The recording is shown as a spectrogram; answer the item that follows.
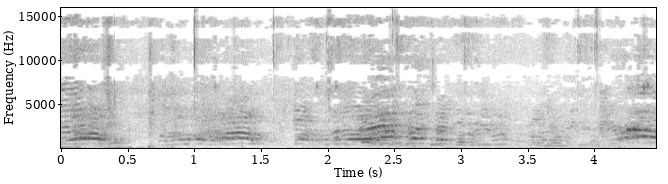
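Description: Children's voices, chattering and calling out in high, rising and falling tones, with a short lull in the middle.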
